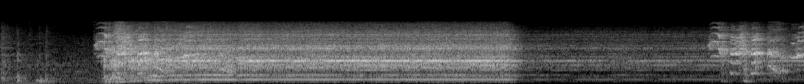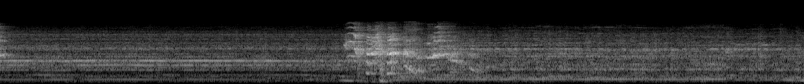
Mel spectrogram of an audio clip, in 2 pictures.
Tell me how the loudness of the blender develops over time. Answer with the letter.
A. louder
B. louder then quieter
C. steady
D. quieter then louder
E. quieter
E.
